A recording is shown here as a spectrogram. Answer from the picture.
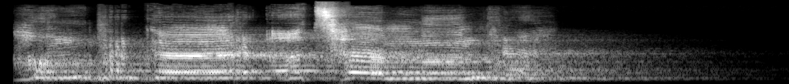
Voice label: Patrol Grineer Female; Warframe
